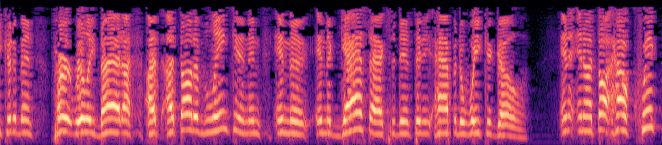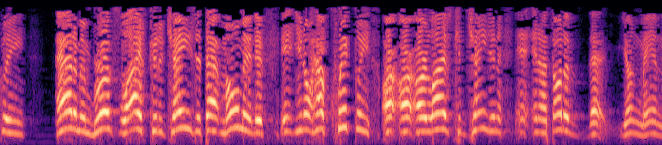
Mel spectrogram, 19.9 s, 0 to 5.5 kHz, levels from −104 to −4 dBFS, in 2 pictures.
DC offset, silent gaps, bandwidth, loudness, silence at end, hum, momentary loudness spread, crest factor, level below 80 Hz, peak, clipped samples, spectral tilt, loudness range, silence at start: under 0.1%; none; 5 kHz; -17 LUFS; 0 s; none; 12 LU; 14 dB; -62 dBFS; -2 dBFS; under 0.1%; -7.5 dB/octave; 4 LU; 0 s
